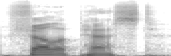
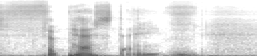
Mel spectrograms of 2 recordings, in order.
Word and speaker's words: Fepeste: Not Felipest, it's Fepeste, as I had once incorrectly pronounced it when I first talked about his music.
